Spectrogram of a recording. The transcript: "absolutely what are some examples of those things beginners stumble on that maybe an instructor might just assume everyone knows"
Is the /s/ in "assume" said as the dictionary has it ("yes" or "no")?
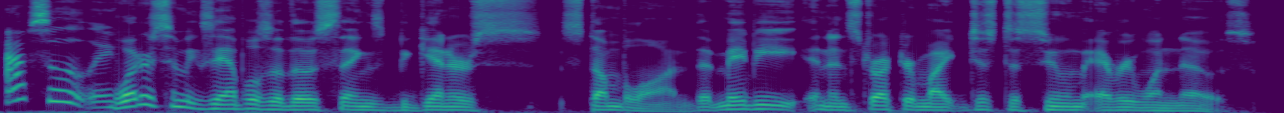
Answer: yes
